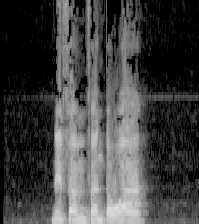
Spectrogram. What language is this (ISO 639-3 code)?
yue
